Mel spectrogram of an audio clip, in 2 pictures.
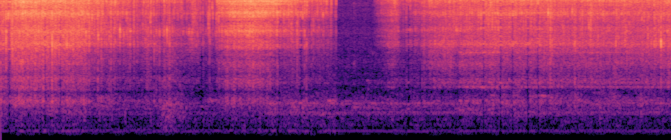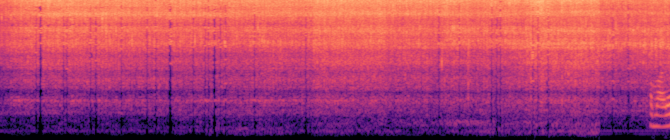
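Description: Chicken tikka pieces sizzle as they fry in a pan. A continuous bright hiss runs throughout, dips briefly to a quieter stretch, then returns steady and loud, with faint clinks over it.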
